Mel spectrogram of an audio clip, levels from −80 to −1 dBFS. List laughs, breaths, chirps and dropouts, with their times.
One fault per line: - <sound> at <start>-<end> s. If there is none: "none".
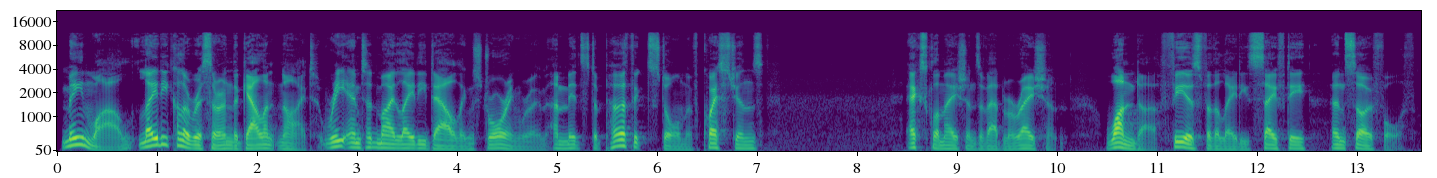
none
